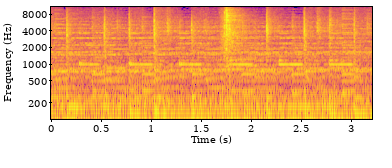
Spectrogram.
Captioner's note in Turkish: Kapı açıldı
